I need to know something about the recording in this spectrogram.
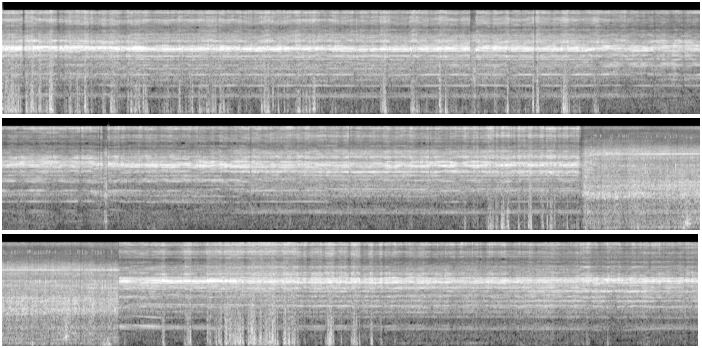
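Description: Electric angle grinder running continuously with a steady high whine as its disc grinds rust off a steel sheet. For about three seconds past the middle the sound shifts to a higher, thinner tone, then returns to grinding.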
